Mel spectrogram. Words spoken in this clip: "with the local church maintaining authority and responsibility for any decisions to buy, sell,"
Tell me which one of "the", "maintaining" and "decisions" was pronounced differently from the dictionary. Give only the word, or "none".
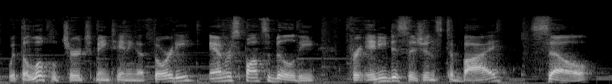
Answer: none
